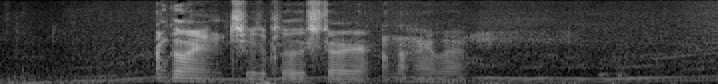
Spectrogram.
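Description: A motorcycle engine revs up and drones on.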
